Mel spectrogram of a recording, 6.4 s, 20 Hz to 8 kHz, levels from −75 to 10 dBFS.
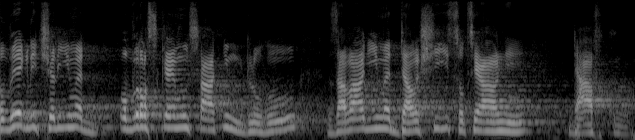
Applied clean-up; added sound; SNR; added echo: none; none; none; none.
